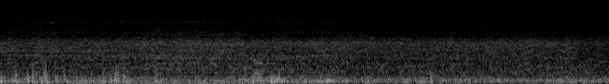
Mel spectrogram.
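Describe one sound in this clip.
A diesel dump truck rolls past.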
